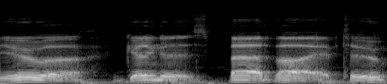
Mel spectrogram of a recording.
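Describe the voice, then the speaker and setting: Putting on a character voice, a man speaks at a fairly low pitch and a very slow pace, with audible echo. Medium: audio drama. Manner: hushed.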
